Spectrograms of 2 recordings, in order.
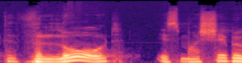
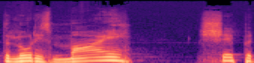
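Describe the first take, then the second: First: The stress falls on the word Lord. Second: The stress falls on the word my. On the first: "we can put it on three places" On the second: "It's deeply personal"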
